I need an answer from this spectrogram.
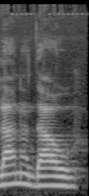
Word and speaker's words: Landau: Il aimait bien qu'on l'appelle Landau. C'est la prononciation.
